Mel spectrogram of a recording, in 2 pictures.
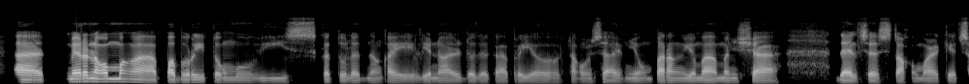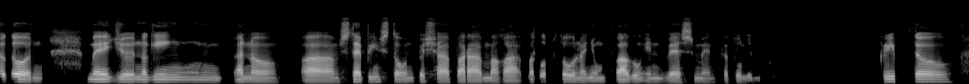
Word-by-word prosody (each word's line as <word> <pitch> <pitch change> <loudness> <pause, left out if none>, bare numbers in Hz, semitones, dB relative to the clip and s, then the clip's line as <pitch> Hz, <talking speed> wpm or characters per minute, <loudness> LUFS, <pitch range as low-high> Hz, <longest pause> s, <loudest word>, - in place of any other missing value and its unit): at 110 -2 +7 0.2
meron 135 +2 +8
akong 135 -1 +7
mga 120 -2 +4 0.2
paboritong 110 -1 0
movies 95 -2 -4
katulad 95 -1 -4
ng 95 0 -8
kay 90 -2 -2
Leonardo 95 -1 -4
Di 95 0 -7
Caprio 90 0 -6
na - - -6
kung 95 0 -8
saan 95 -1 -3
yung 95 -2 -7
parang 100 -2 +1
yumaman 100 0 -1
siya 95 -3 +2 0.6
dahil 95 0 +3
sa - - +1
stock 90 0 0
market. 90 -1 -4
So 120 - +3
do'n, 110 -4 +4 0.5
medyo 115 -1 +4
naging 115 0 +1 0.6
ano, 105 -2 -1 0.2
ah, 100 -2 +3
steppingstone 110 -1 -1
ko - - -4
siya 100 -1 0
para 100 -1 +2
maka 95 0 -2
matututunan 105 -1 -4
yung 105 -1 -8
bagong 110 0 +2
investment 95 -1 -4
katulad - - -11 1.3
Crypto, 120 -1 0
100 Hz, 125 wpm, -25 LUFS, 95-110 Hz, 1.3 s, meron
